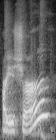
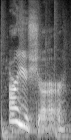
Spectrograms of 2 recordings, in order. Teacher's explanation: You might have an upward intonation for a question, a yes-no question. Are you sure? Or you might have a downward intonation indicating a statement.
